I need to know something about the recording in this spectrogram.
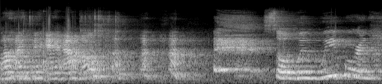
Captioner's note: laughter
